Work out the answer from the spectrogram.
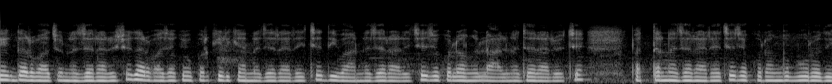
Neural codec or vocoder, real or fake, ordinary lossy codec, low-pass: none; real; none; 7.2 kHz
